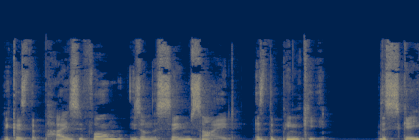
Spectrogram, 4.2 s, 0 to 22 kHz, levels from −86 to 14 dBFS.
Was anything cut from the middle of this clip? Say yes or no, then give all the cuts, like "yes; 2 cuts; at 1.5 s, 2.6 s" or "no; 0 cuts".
no; 0 cuts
